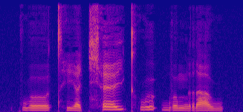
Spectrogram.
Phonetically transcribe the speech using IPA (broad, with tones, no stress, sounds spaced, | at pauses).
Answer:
k w oː˧ tʰ i˨˩ a̯ t͡ɕʰ ɛː˥˩ j kʰ w u˥˩ ʔ b o˧ m r a˧ w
